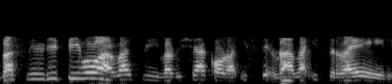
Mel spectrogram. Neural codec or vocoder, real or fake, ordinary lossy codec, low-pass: codec, 24 kHz, 6 kbps, HILCodec; fake; MP3, 32 kbps; 3.6 kHz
